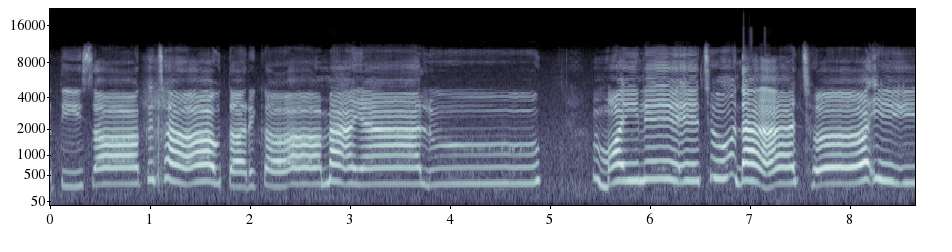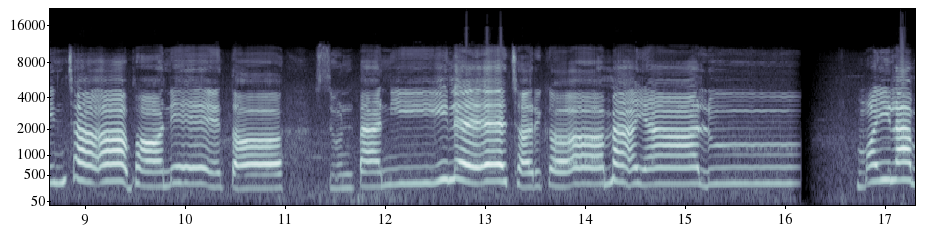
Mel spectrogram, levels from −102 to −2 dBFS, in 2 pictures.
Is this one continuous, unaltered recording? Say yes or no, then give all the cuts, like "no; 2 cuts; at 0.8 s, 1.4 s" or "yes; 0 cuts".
no; 1 cut; at 16.1 s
